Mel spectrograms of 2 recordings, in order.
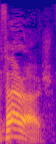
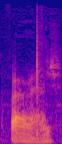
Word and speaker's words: Farage: how to pronounce it I say farage farage yeah as I as I would say garage very well but thank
